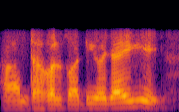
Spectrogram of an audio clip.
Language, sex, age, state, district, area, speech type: Hindi, male, 18-30, Madhya Pradesh, Gwalior, urban, conversation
